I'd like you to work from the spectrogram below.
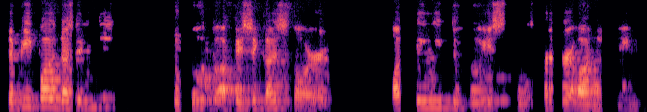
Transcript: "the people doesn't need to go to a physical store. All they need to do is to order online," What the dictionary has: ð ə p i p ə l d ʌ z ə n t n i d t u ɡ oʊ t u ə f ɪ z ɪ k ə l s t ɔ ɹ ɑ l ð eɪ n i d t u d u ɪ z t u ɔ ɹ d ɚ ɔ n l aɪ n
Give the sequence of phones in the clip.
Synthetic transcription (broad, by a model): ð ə p i p ə l d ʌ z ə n t n i d t u ɡ oʊ t u ə f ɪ s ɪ k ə l s t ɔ ɹ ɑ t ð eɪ n i d t u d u ɪ s t u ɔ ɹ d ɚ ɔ n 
